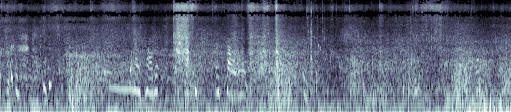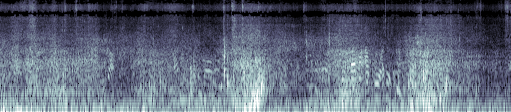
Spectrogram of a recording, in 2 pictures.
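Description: A net rustles as it is dragged and lifted.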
